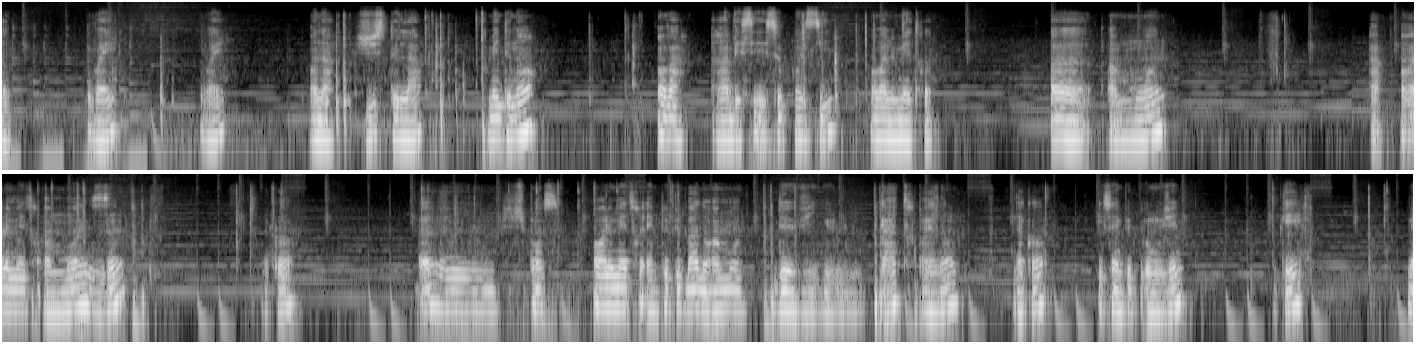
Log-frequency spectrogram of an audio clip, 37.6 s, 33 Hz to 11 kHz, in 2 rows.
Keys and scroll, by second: 19.1 BackSpace, 20.4 1, 28.8 2, 29.1 ., 31.4 4.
